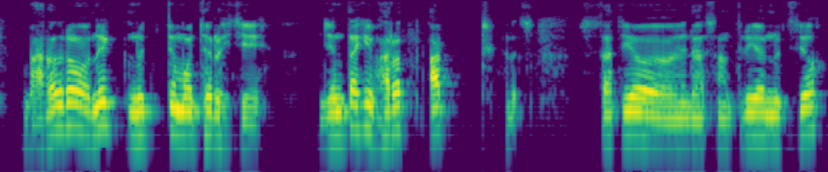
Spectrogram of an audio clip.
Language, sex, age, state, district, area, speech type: Odia, male, 45-60, Odisha, Balangir, urban, spontaneous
